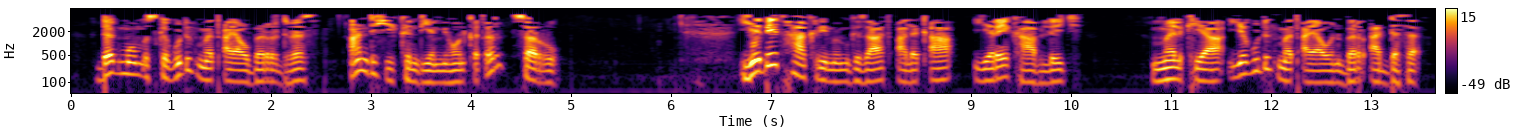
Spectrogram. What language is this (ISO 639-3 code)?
amh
